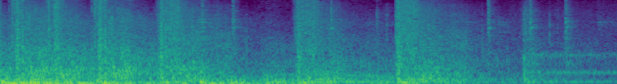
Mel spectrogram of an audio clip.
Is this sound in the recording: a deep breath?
no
